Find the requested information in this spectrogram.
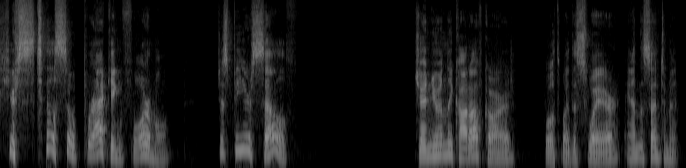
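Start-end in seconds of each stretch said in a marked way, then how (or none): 0.1-3.7 put-on higher, slow, laughing teen voice; laughing girl. Moira teases Naira after crying, laughing and high. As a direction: tease her friend through tears and a laugh. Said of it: "Moira let out a laugh".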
